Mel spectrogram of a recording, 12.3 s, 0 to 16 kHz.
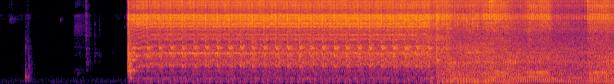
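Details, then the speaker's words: DR all-terrain mower, Kawasaki FV420V engine after years sitting: after spraying carb jets with brake cleaner without removing carburetor, cranks, catches, settles to an even chug and revs up cleanly; runs better. "that is better well I think that's good"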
